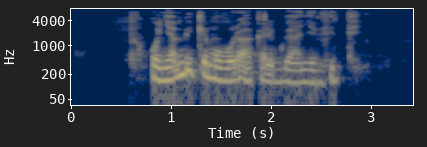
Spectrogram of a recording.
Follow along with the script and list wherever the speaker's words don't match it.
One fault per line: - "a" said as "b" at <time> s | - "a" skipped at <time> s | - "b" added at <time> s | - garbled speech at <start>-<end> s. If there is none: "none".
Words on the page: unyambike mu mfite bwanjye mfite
- "mfite" said as "burakari" at 1.6 s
